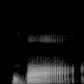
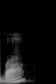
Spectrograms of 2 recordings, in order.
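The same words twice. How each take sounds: First: "बो" with a rounded o; Assamese pronunciation. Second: "ब" with an open a vowel; Hindi pronunciation. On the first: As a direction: say "बो" the Assamese way, o instead of a. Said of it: "असमिया में". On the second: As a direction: say "ब" the Hindi way, ending in a. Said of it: "Hindi में ब". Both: Shown as a demonstration.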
